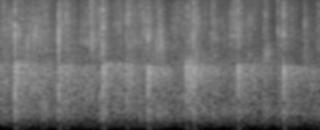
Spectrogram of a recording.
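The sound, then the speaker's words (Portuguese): A church audience claps in praise of Jesus, giving steady, rhythmic applause with evenly spaced, bright bursts that repeat throughout. “E a sua bela salva de palmas para Jesus.”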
